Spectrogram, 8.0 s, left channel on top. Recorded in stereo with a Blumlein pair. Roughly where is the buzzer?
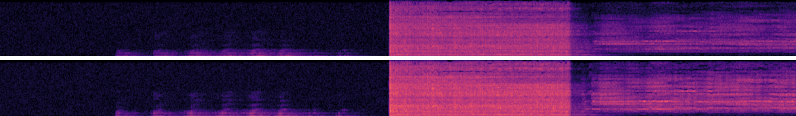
Ahead.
